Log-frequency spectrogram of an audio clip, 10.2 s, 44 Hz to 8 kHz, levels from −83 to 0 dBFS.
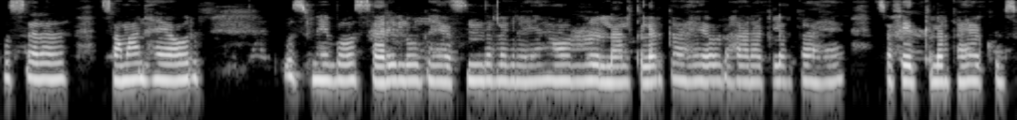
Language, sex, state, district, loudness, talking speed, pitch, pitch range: Hindi, female, Bihar, Kishanganj, -17 LUFS, 175 wpm, 240 Hz, 230-255 Hz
